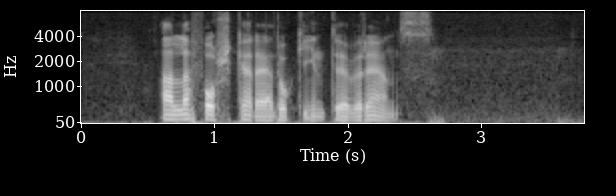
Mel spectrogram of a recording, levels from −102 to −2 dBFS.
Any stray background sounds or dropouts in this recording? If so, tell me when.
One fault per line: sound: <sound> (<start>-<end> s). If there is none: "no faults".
no faults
